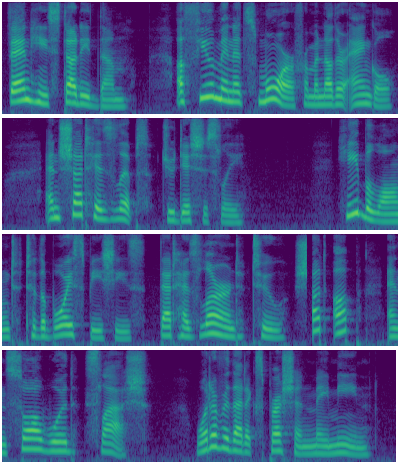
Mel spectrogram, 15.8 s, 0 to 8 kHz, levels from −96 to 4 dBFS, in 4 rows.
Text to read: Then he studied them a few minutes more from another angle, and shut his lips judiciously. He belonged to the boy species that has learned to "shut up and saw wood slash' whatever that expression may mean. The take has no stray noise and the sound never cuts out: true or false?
false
